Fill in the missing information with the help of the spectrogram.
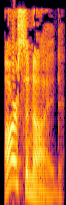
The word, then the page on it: arsenide: British English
